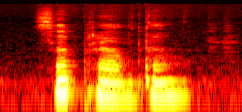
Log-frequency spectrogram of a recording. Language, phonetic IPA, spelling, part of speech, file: Polish, [zaˈpravdɛ], zaprawdę, particle, LL-Q809 (pol)-zaprawdę.wav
